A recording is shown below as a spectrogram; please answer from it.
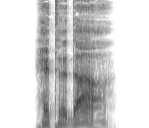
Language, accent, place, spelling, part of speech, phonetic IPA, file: German, Germany, Berlin, hätte da, verb, [ˌhɛtə ˈdaː], De-hätte da.ogg
- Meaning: first/third-person singular subjunctive II of dahaben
